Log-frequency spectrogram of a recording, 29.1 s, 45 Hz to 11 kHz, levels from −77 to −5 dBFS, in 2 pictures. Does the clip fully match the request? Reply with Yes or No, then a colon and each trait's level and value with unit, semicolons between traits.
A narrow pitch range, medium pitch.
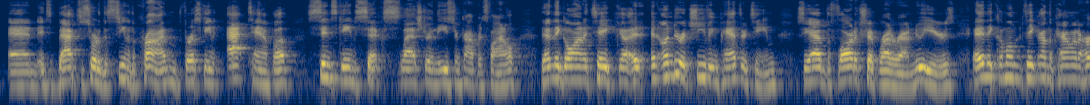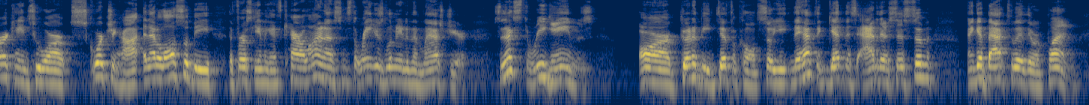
No: average, 3.6 semitones; medium, 160 Hz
